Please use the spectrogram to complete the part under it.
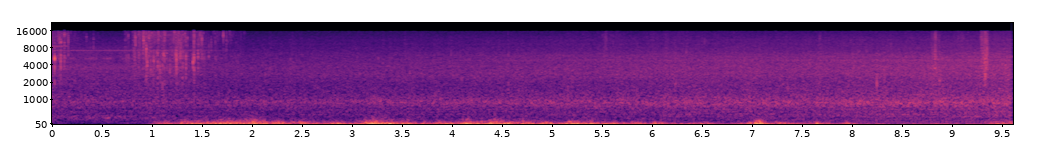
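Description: A shallow stream gurgles over stones outdoors.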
